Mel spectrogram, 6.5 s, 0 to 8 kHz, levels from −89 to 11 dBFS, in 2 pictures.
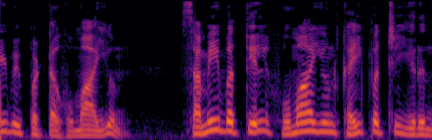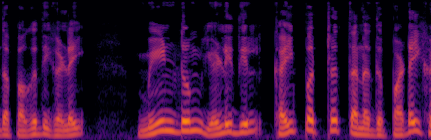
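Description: Nothing in this speech recording stands out as a technical fault. It has passed through a call's microphone processing, so the lowest bass is trimmed away and nothing is heard above 8 kHz.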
